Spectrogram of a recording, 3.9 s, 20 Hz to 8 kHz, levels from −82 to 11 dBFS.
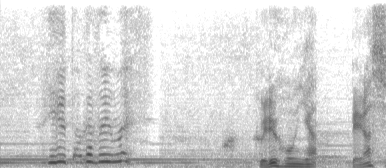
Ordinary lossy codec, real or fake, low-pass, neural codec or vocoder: none; fake; none; codec, 16 kHz, 2 kbps, FunCodec, trained on Chinese and English, 25 frames a second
